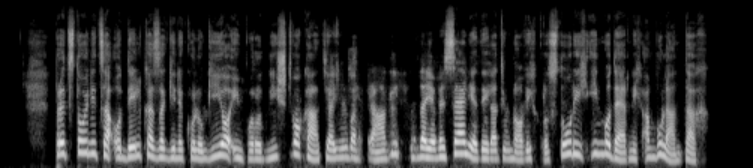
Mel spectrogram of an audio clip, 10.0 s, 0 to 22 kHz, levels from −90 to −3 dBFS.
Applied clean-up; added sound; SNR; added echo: neural mask model Resemble Enhance denoiser.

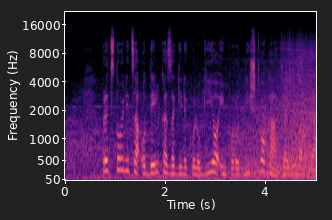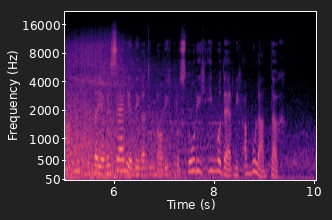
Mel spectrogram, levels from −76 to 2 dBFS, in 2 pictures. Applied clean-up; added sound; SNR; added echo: none; Fixed-wing aircraft, airplane; 5 dB; none.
